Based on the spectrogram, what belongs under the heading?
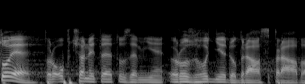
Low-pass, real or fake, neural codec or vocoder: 5.4 kHz; real; none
